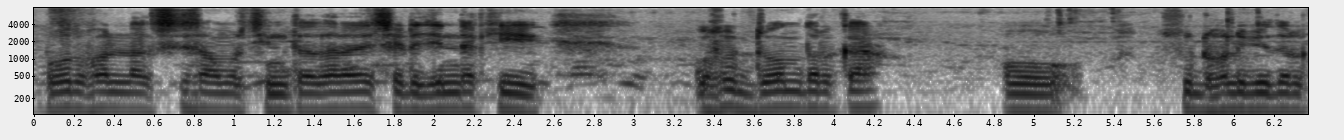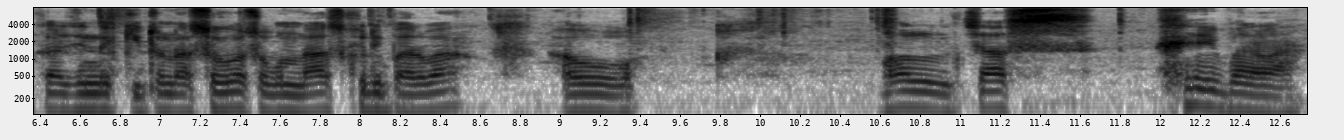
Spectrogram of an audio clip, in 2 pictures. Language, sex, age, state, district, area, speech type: Odia, male, 30-45, Odisha, Balangir, urban, spontaneous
